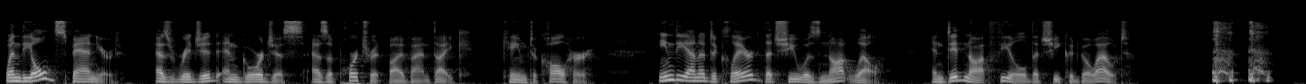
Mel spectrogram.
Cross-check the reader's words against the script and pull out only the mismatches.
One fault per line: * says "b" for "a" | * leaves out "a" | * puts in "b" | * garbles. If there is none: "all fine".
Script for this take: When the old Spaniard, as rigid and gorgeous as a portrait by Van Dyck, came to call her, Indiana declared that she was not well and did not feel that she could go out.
all fine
